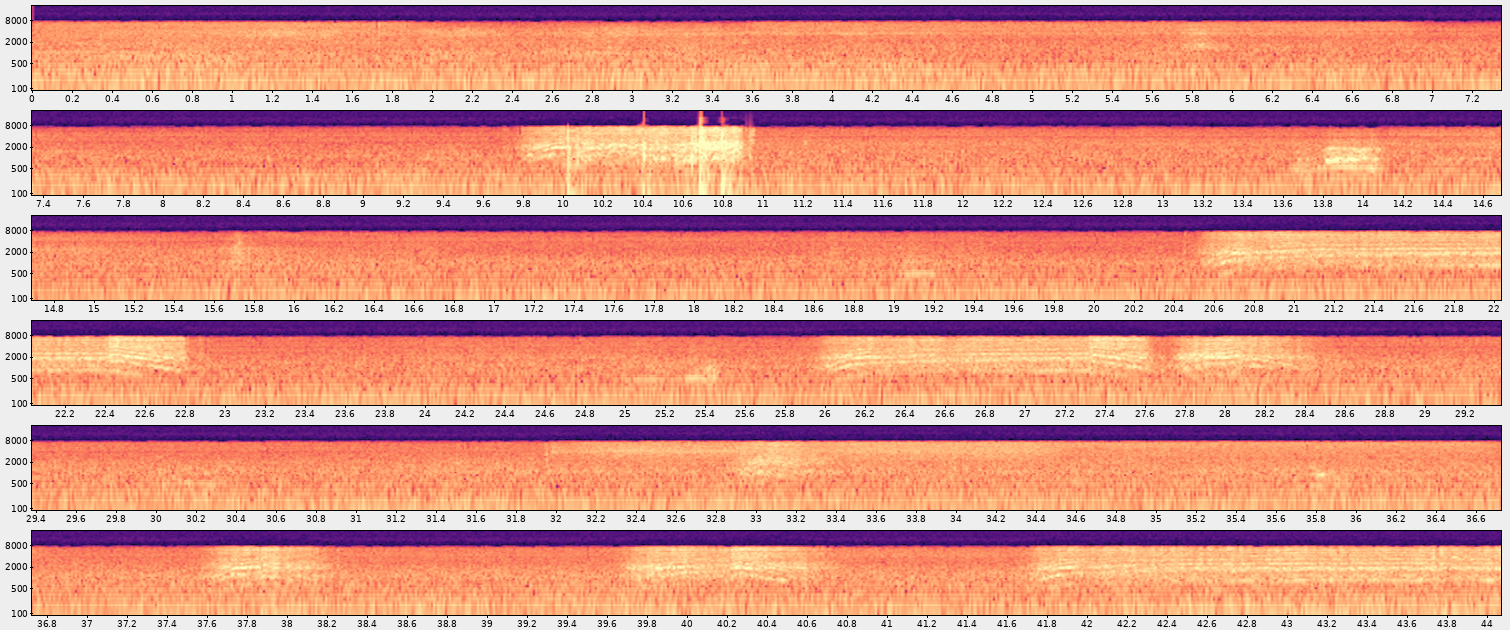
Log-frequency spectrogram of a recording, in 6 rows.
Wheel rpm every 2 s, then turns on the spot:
20, 20, 0, 0, 10, 110, 0, 0, 10, 10, 110, 90, 10, 130, 20, 10, 10, 10, 10, 30, 50, 200.
0-4 16-20 24-26 30-32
